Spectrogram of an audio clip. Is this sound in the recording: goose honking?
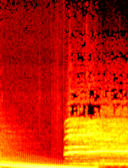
no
